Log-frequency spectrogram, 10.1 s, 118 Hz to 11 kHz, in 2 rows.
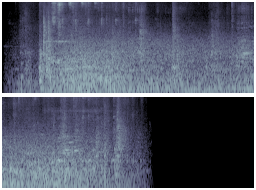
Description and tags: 10 - automatic door
Automatic door opening and closing.
Recorded on Zoom H4n.
Close perspective, inside.
automaticdoor, closing, CZ, Czech, door, opening, Pansk, Panska, shopping, shoppingcentre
